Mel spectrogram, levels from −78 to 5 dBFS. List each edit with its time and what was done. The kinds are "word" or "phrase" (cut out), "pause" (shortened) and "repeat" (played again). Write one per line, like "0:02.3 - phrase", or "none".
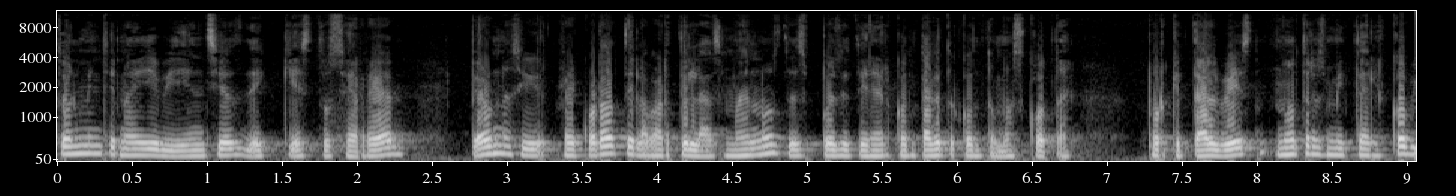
none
